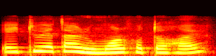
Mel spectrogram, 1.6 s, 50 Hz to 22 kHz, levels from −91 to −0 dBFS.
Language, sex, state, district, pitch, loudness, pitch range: Assamese, female, Assam, Kamrup Metropolitan, 265 Hz, -14 LUFS, 245-310 Hz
